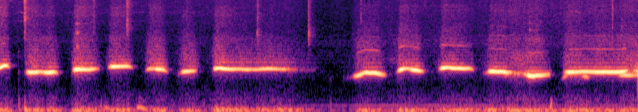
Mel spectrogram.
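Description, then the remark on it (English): A person whistles a wavering melody, a run of short notes followed by longer held tones, fairly loud, with breathy low rumble underneath and no talking. “In fact, you're such a bad whistler that I think that when we do it later, you should whistle out the songs”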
